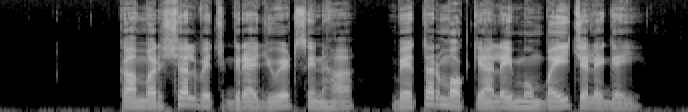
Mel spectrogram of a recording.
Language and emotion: Punjabi, neutral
